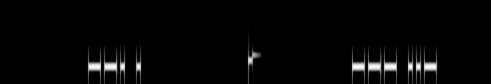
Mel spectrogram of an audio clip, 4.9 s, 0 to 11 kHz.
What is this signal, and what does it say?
Morse code, heard as a keyed tone, about 30 wpm, 700 Hz. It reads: GE OU
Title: Multi-letter Phonemes Quick Fire 30wpm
